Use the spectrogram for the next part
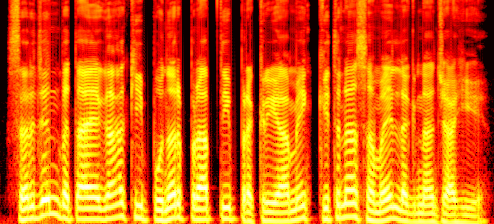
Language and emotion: Hindi, neutral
